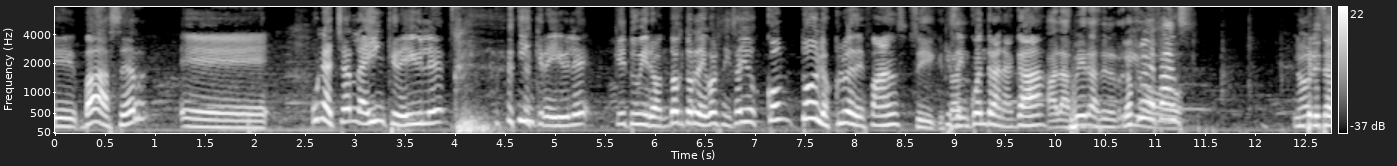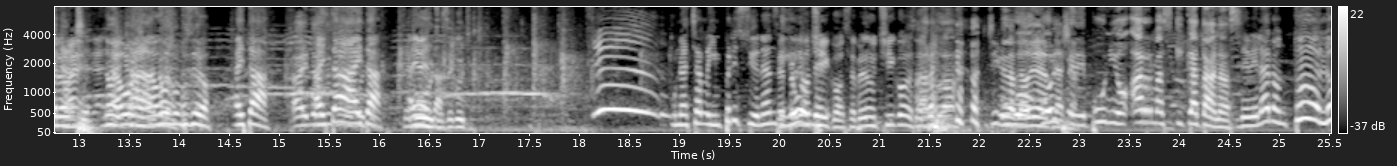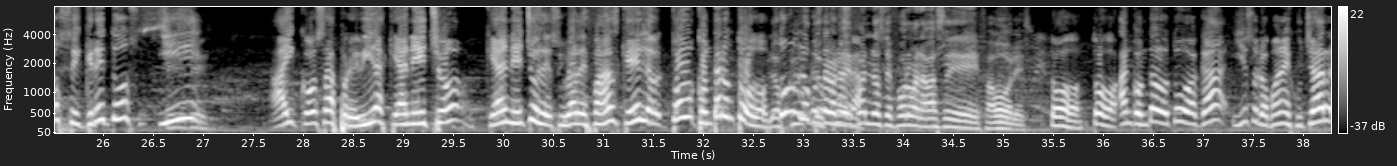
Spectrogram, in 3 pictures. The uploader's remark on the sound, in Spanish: Segundo episodio grabado IN THE FLESH, en vivo en la PopCon 2014! Grabamos algunas cosas tan pero tan grossas en este último día de la PopCon. En este episodio van a escuchar el inicio del día domingo… y el final.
